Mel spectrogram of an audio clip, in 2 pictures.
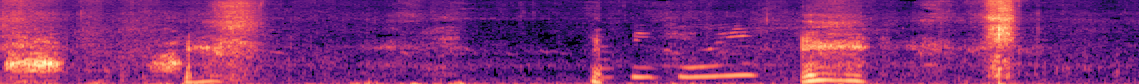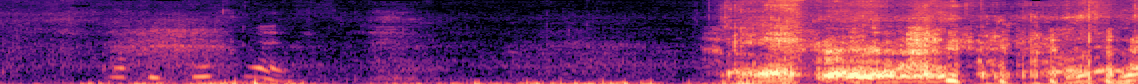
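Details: Sherpa, a husky, wakes up very happy and shocked to a surprise after sleeping the whole journey, giving excited whining, howl-like vocal calls that swell near the end, among a person's greetings and chatter.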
